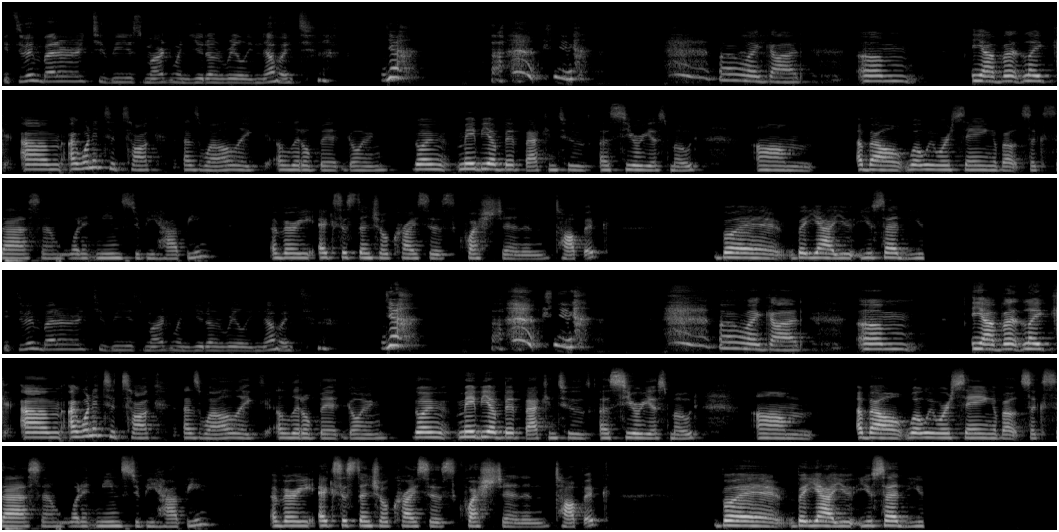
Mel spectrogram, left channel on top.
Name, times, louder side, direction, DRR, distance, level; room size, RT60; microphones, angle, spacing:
voice 1, 0.0-3.4 4.9-5.2 7.4-7.6 18.3-18.5, left 3 dB, 65° left, 3.4 m, -41 dB
voice 2, 3.8-4.2 5.0-5.9 6.6-8.0 8.6-9.1 9.7-14.4 14.7-17.8 18.1-18.7 19.1-23.2 23.8-27.2 28.2-30.3, right 4 dB, 55° right, 0.8 m, -29 dB
head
